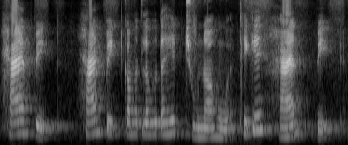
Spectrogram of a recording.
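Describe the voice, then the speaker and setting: A woman's voice: on the high side, normal speed, gravelly. Patient Indian woman teaching pronunciation. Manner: patient, repeats each word and keeps checking in. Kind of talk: explaining word meanings in Hindi.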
